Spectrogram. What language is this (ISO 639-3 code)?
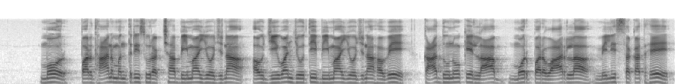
hne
